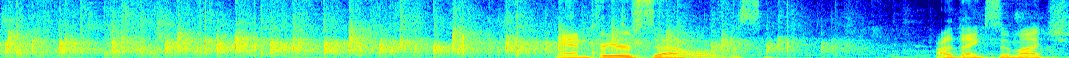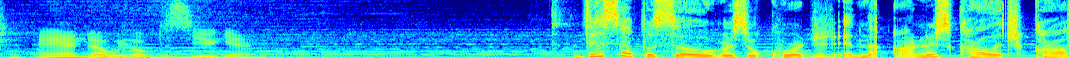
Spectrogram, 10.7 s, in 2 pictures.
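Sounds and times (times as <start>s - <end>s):
audience applause for panelists in the Honors College Coffee Forum at Texas State: 0.0s - 4.6s
speech: 2.8s - 4.0s, 4.7s - 6.8s, 8.2s - 10.6s.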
